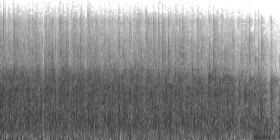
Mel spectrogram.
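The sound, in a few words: audience round of applause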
